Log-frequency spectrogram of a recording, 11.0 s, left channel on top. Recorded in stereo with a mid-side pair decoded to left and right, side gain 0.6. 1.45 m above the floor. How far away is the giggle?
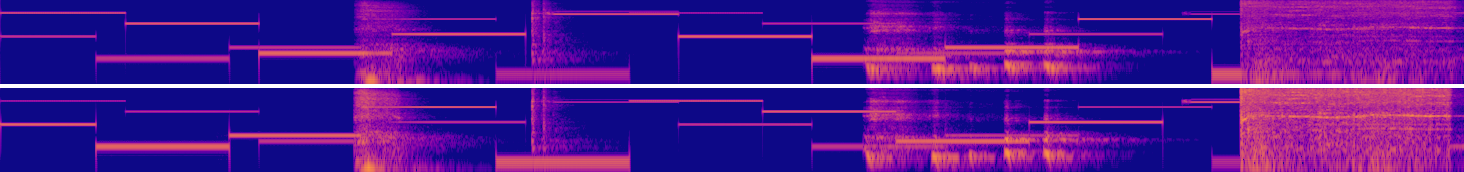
About 1.8 m.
